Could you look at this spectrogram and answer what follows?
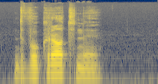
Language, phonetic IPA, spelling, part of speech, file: Polish, [dvuˈkrɔtnɨ], dwukrotny, adjective, Pl-dwukrotny.ogg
